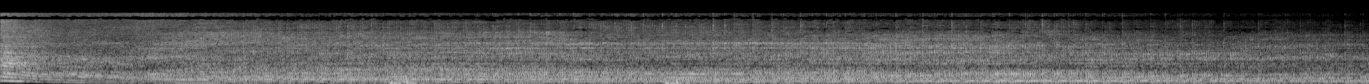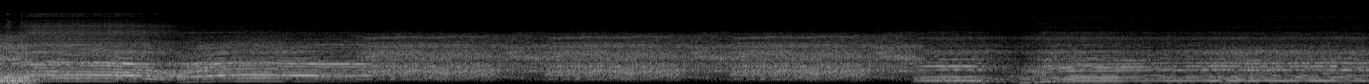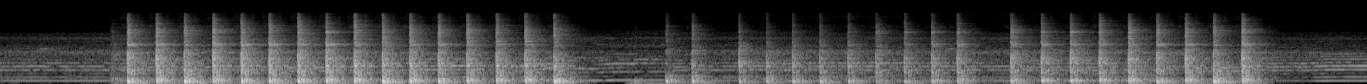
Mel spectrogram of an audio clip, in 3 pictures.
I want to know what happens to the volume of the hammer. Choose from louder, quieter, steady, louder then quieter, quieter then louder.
quieter then louder.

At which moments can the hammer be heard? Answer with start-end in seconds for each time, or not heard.
28.5-40.0.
